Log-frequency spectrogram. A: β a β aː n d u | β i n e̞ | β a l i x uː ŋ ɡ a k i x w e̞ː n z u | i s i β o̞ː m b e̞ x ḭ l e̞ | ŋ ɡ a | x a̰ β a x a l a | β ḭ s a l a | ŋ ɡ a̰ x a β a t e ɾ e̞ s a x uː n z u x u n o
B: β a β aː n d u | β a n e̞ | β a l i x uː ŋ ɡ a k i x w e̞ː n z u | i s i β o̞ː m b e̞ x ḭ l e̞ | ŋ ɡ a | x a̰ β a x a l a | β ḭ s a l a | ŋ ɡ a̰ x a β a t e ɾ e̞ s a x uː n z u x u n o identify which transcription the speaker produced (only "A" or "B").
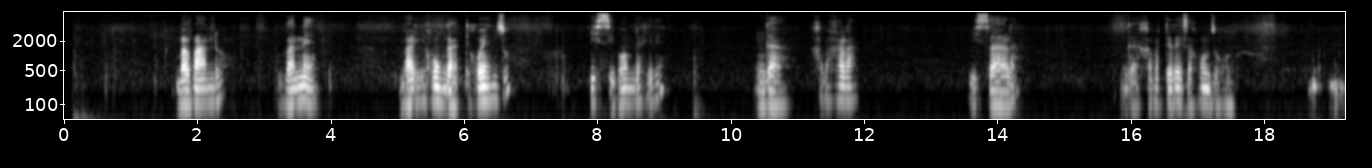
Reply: B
